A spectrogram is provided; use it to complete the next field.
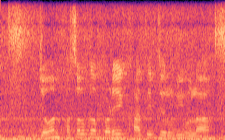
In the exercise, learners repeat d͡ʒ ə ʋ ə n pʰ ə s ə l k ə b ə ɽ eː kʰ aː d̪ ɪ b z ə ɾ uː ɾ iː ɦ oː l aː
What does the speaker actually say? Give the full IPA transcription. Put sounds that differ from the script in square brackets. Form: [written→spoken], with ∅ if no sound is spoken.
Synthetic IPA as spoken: d͡ʒ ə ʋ ə n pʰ ə s ə l k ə b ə ɽ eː kʰ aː [d̪→t̪] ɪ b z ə ɾ uː ɾ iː ɦ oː l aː

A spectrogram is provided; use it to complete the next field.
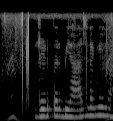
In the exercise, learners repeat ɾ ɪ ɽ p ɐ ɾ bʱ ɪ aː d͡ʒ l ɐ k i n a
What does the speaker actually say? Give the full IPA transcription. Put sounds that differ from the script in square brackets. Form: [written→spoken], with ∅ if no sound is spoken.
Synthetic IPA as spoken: ɾ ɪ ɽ p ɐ ɾ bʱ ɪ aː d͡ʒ l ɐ [k→ɡ] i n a

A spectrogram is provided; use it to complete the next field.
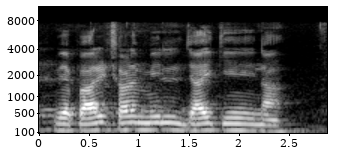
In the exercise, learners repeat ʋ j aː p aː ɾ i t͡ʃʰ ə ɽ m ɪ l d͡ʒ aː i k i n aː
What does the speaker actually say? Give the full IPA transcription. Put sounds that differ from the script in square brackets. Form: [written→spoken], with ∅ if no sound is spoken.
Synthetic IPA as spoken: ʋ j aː p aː ɾ i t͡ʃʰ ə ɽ m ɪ l d͡ʒ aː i k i n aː

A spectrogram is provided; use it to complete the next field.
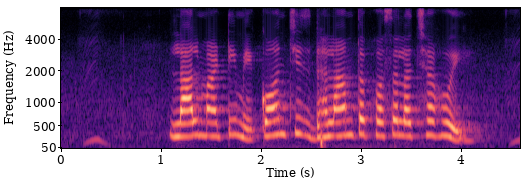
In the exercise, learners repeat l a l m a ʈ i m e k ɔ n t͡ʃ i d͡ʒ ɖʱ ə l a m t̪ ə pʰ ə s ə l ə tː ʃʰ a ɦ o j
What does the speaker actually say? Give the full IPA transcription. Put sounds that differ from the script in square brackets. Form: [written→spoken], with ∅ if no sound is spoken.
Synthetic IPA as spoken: l a l m a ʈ i m e k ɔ n t͡ʃ i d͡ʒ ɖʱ ə l a m t̪ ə pʰ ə s ə l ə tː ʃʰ a ɦ o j

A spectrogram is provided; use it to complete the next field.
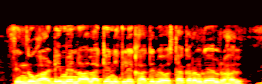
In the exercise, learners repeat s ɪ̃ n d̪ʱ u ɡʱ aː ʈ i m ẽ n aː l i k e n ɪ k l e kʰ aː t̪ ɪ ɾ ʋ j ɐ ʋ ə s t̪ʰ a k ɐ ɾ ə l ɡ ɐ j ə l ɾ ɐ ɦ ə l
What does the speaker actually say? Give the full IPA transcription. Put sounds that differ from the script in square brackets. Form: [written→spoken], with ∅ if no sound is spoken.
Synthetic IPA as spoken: s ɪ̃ n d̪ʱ u ɡʱ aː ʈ i m ẽ n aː l [i→a] k e n ɪ k l e kʰ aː t̪ ɪ ɾ ʋ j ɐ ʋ ə s t̪ʰ a k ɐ ɾ ə l ɡ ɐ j ə l ɾ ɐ ɦ ə l

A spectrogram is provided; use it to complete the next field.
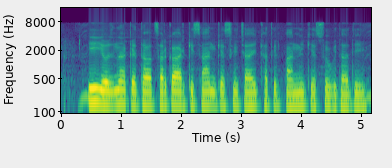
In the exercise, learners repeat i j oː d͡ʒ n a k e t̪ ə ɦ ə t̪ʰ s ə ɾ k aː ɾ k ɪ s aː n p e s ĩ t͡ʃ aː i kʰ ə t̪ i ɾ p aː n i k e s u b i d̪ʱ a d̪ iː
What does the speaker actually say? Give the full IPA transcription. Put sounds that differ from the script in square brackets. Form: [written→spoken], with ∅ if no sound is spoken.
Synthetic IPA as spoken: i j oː d͡ʒ n a k e t̪ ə ɦ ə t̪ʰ s ə ɾ k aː ɾ k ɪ s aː n [p→k] e s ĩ t͡ʃ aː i kʰ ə t̪ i ɾ p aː n i k e s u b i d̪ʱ a d̪ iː

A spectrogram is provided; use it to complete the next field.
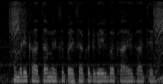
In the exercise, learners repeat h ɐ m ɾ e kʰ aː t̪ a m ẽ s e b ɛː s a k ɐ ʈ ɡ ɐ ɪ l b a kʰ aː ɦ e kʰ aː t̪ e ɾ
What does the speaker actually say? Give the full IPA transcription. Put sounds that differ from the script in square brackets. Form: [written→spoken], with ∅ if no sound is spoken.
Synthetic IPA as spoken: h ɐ m ɾ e kʰ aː t̪ a m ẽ s e [b→p] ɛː s a k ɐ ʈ ɡ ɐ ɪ l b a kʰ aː ɦ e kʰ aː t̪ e ɾ

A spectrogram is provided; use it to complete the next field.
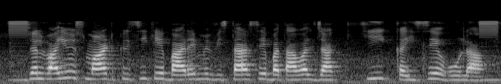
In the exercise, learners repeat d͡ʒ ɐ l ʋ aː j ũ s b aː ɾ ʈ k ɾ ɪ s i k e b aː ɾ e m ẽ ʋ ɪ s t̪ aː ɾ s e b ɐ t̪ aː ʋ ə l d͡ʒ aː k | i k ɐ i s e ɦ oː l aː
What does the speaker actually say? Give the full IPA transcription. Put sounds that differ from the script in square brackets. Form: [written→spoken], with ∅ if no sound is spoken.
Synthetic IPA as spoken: d͡ʒ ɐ l ʋ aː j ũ s [b→m] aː ɾ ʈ k ɾ ɪ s i k e b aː ɾ e m ẽ ʋ ɪ s t̪ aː ɾ s e b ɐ t̪ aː ʋ ə l d͡ʒ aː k | i k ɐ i s e ɦ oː l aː

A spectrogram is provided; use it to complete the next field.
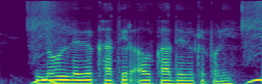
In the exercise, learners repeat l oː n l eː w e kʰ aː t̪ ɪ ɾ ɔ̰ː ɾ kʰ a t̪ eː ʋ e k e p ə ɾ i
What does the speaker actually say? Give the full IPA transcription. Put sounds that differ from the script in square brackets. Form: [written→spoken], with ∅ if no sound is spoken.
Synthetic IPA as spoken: l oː n l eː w e kʰ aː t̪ ɪ ɾ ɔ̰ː ɾ [kʰ→k] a [t̪→d̪] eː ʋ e k e p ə [ɾ→ɽ] i

